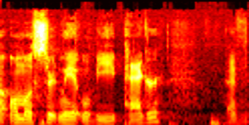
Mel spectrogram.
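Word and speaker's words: Pagure: In Fedora, almost certainly it will be Pagger. I have the pronunciation right? Yeah, Pagger.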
